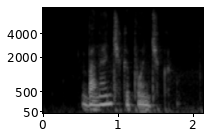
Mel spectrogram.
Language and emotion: Russian, neutral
